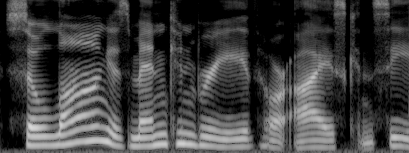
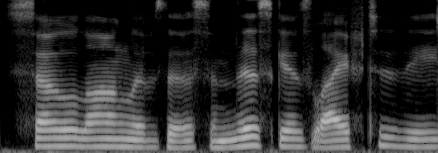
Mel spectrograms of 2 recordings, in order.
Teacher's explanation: 10 syllables. Unstressed. Stressed. Unstressed. Stressed five times. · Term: amic pentameter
